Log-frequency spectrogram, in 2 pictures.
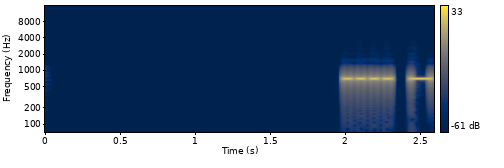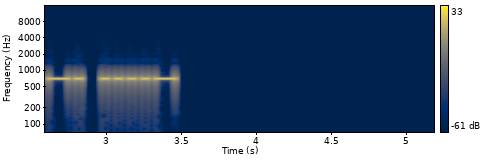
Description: Morse code, heard as a keyed tone, about 27 wpm, 700 Hz. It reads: HG4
